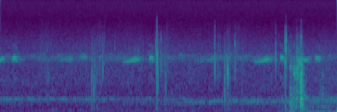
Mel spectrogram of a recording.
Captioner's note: footsteps; trunk swings up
